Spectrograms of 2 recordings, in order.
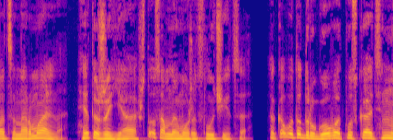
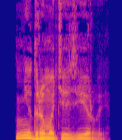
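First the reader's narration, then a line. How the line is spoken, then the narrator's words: Gentle. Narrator (Russian): мягко сказал сэр Шурф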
